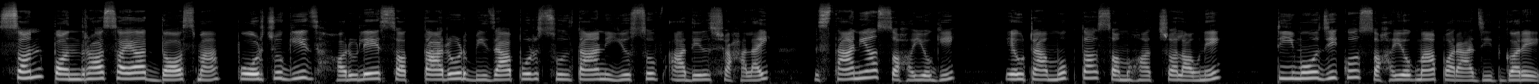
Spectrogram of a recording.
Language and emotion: Nepali, neutral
